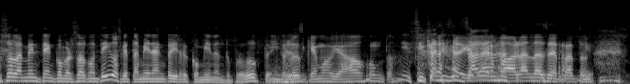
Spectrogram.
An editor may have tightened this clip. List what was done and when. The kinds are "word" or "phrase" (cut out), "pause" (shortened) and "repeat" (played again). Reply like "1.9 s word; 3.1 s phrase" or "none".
1.2 s word; 1.7 s word; 3.0 s word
